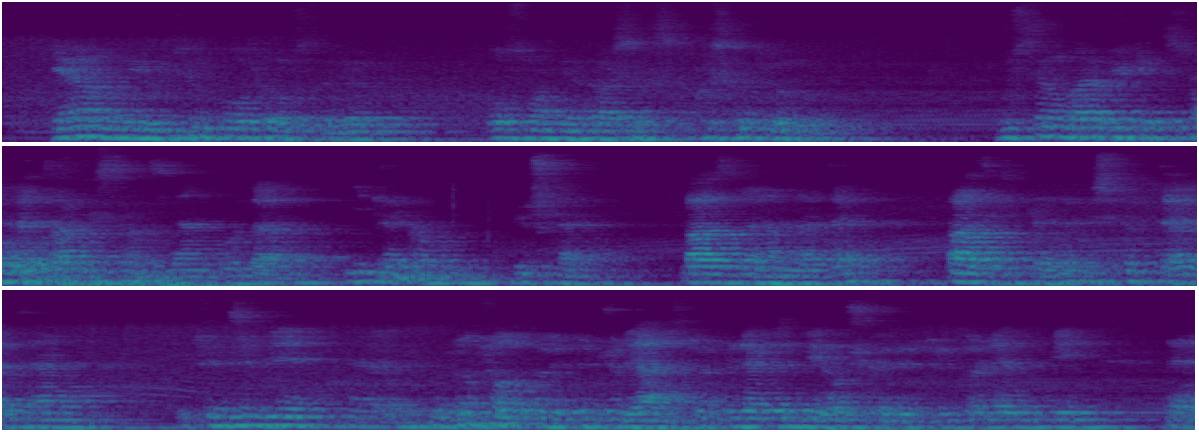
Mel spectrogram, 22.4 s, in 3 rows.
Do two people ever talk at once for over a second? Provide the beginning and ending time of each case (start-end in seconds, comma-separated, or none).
7.4-8.7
